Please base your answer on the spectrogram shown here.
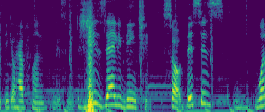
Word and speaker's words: Gisele: No, you say Gisele in Portuguese because we say I in the end of the L.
